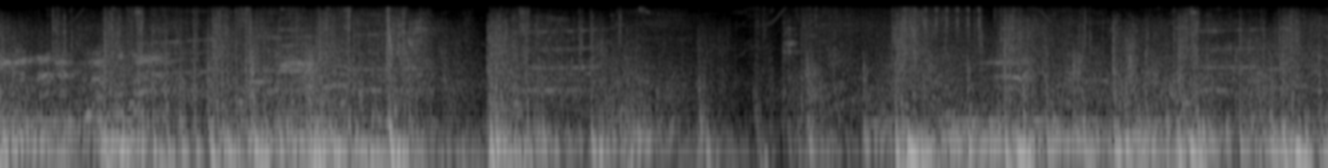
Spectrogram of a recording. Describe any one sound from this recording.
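Explosions boom and crackle in a game.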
